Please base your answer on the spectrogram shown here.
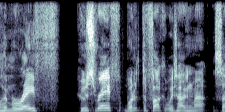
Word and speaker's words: Ralph: It's It's Rafe. It's not Ray, I told you it was Rafe.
